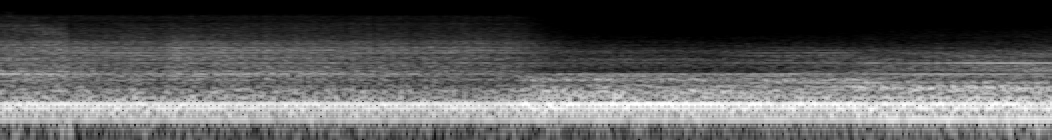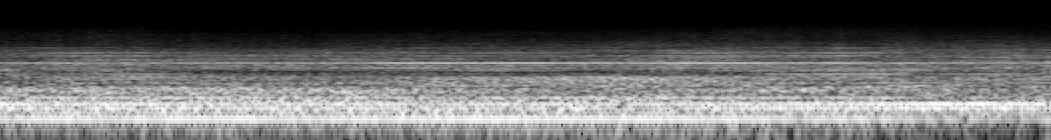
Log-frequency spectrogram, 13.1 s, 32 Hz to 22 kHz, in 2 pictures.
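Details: Generac Guardian 16kW standby generator, refurbished after exploded battery, running on gas under close to 6,000 W heater load: steady even drone, constant hum, holds speed without dips or hunting; didn't even hesitate, healthy.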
